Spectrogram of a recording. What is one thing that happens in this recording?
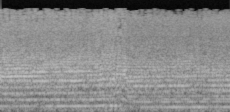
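A gear shift briefly changes the engine's pitch.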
